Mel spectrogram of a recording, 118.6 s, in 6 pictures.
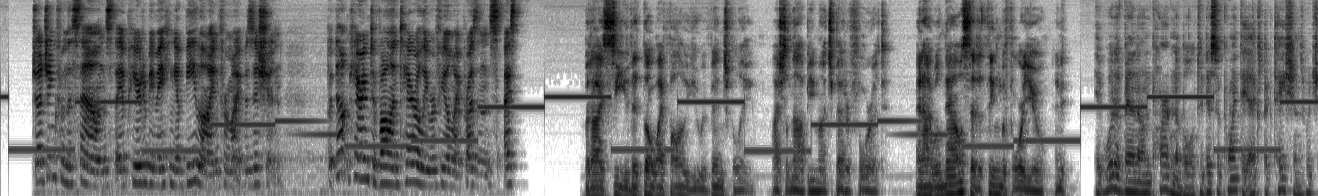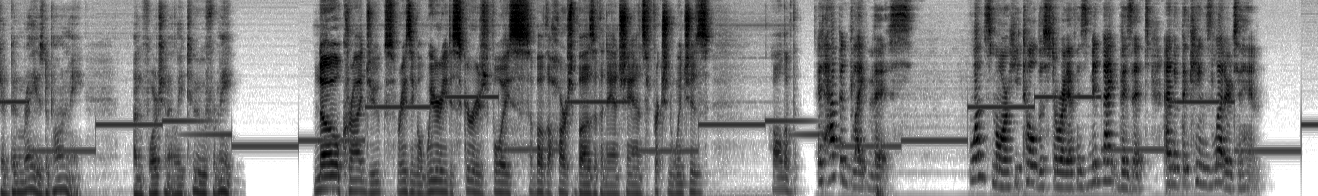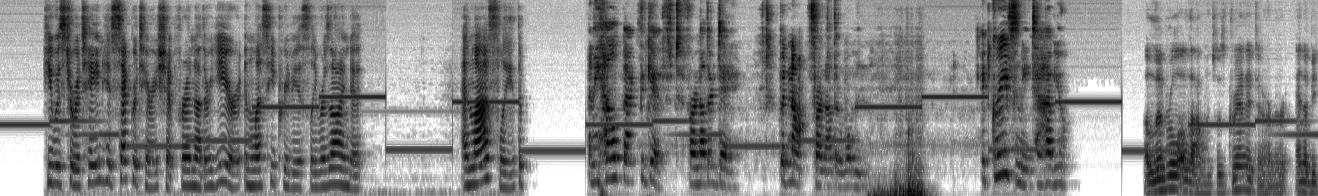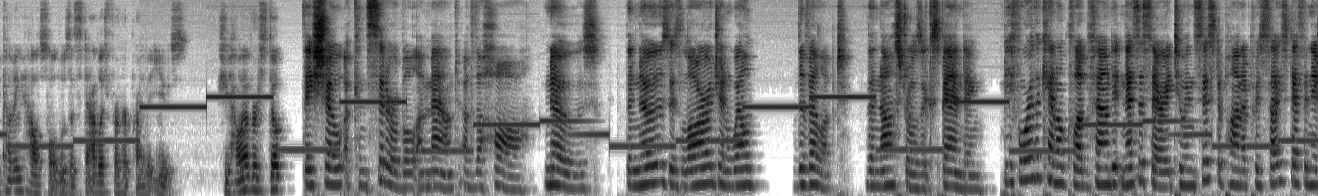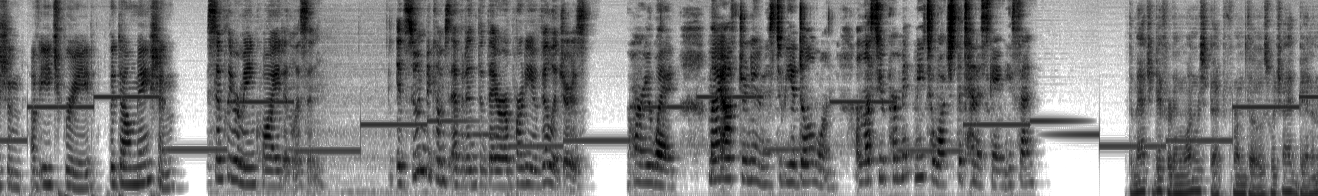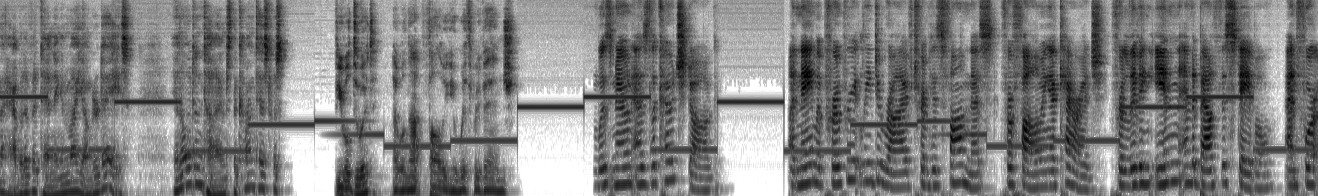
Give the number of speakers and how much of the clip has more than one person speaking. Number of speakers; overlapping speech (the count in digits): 9, no overlap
